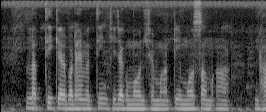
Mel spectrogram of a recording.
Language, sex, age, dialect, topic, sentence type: Maithili, male, 31-35, Bajjika, agriculture, statement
